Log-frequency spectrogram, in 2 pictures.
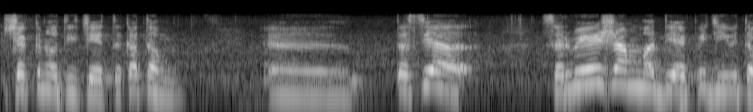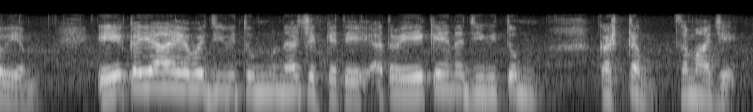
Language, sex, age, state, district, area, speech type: Sanskrit, female, 60+, Karnataka, Uttara Kannada, rural, spontaneous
